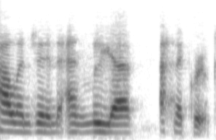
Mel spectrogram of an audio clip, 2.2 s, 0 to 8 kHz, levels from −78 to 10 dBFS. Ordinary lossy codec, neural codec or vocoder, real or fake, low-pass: MP3, 32 kbps; codec, 16 kHz, 0.8 kbps, ZipCodec; fake; 7.2 kHz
